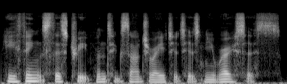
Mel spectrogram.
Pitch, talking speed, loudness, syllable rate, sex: 120 Hz, 145 wpm, -17 LUFS, 5.1 syllables/s, male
